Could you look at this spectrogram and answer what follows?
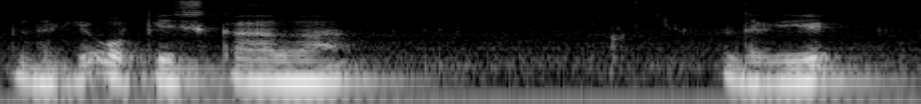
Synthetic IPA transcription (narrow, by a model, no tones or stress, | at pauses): d̪ɐɡiopʰiskaβa | d̪ɐɡi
